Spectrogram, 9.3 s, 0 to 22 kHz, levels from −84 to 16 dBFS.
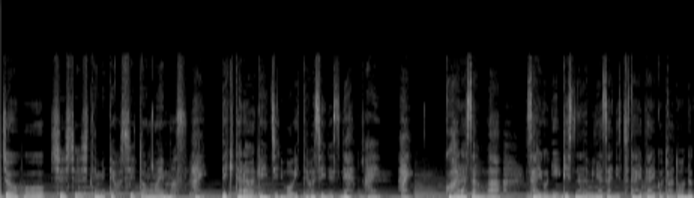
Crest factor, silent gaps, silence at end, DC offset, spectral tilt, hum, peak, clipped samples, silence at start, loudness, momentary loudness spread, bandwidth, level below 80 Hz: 16 dB; none; 0 s; under 0.1%; -6 dB/octave; none; -12 dBFS; under 0.1%; 0 s; -28 LUFS; 9 LU; 16 kHz; -42 dBFS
